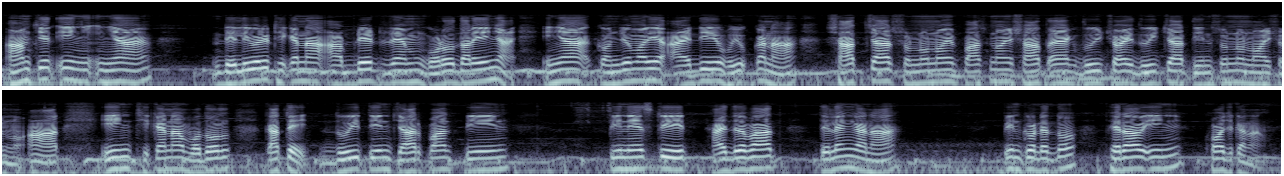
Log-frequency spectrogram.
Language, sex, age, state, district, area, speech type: Santali, male, 30-45, West Bengal, Dakshin Dinajpur, rural, read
